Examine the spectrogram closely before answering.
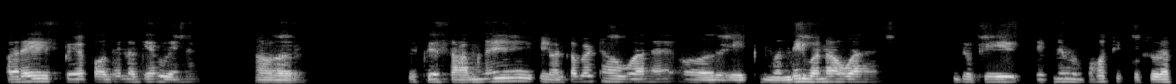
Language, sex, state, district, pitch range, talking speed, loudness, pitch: Hindi, male, Chhattisgarh, Korba, 110-135 Hz, 140 wpm, -18 LUFS, 120 Hz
